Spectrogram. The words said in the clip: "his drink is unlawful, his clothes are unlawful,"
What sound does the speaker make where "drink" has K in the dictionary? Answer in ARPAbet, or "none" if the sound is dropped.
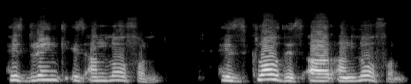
K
